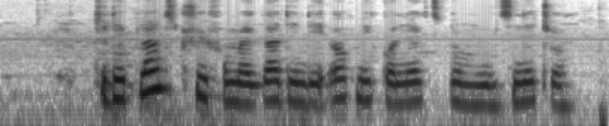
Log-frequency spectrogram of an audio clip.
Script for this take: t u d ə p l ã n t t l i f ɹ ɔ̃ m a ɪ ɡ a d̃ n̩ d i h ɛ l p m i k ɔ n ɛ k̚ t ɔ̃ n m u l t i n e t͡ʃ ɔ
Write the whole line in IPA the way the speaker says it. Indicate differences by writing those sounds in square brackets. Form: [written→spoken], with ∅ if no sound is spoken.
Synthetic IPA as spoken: t u d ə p l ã n t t [l→ɹ] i f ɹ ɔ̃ m a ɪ ɡ a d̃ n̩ d [i→e] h ɛ l p m i k ɔ n ɛ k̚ t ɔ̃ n m u l t i n e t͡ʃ ɔ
